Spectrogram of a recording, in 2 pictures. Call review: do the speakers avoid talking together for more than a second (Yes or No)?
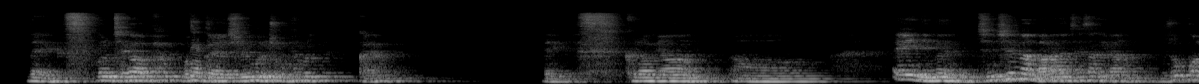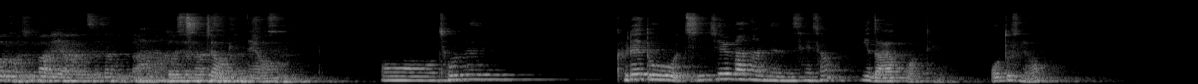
No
